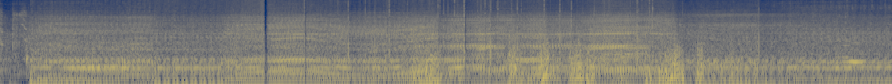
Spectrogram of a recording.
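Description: A motorcycle runs steadily under throttle, its engine drone continuous and loud, then eases off as the rider cuts the gas, pulls the clutch and brakes hard with the front brake during a braking drill.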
